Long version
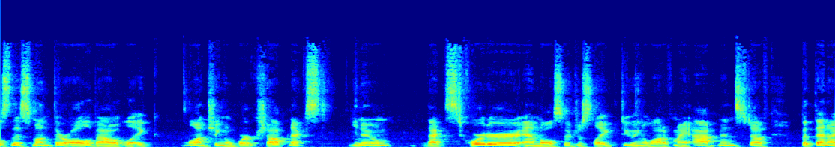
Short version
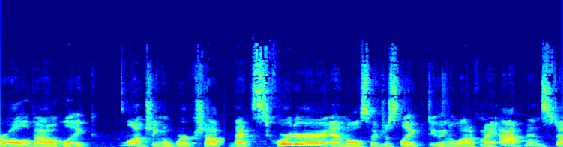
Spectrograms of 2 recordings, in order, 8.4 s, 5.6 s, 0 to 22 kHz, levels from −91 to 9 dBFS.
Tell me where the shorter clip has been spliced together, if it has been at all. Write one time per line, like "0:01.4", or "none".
0:02.2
